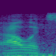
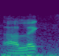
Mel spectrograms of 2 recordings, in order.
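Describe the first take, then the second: First: The name ends with a ks sound. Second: The name ends with a plain k sound. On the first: "the name Alex is not Alex here" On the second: "So I'm missing an X most of the time"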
